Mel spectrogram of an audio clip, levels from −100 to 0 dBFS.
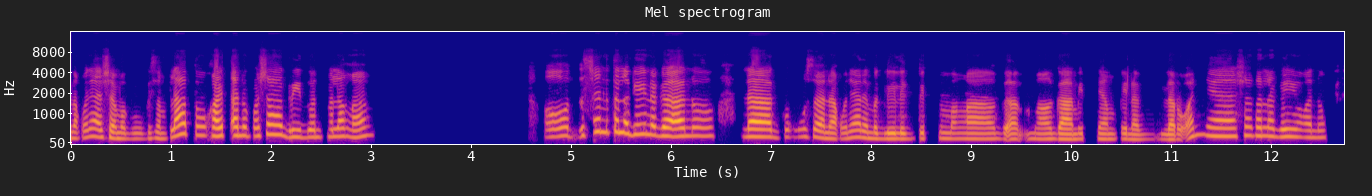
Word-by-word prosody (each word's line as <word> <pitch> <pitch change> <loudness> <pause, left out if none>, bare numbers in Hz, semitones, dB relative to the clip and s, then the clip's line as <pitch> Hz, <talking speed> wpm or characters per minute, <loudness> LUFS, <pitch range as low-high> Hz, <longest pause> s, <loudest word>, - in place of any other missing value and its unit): na 195 - -4
kunwari 235 +2 -1 0.2
maghugas 180 +1 -12
ng 180 - -7
plato 290 - +2
kahit 275 -1 +5
ano 280 0 +3
pa 265 -1 -6
siya 320 +1 +4
grade 235 0 -3
1 230 - -2
pa 245 - -6
lang, 255 -1 -1
ah. 235 +5 -1 1.8
Oo, 250 +4 -1
'tas 260 +2 -9
siya 415 - +2
na 395 - -2
talaga 365 -5 +2
yung 330 - -2
nag-aano, 270 -1 +5 0.3
nagkukusa 235 -1 +4
na 185 - 0
kunyari 215 +4 -2
magliligpit 180 -1 -2
ng 190 - -8
mga 180 -1 -4 0.5
mga 175 0 -4
ga 170 - +4
gamit 175 +1 -7
niyang 170 -1 -4
pinaglaruan 165 - -4
niya 265 -3 +1
siya 285 - -3
talaga 270 -3 -2
yung 245 -1 0
ano. 220 0 -7
235 Hz, 175 wpm, -26 LUFS, 180-270 Hz, 1.8 s, kahit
